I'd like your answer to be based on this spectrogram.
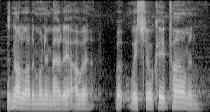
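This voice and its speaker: A man's monotone, flat intonation over music in the background. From Norfolk fens, England. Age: 80s+. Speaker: sugar beet farmer. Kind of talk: interview answer.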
